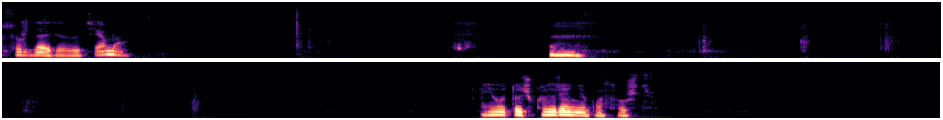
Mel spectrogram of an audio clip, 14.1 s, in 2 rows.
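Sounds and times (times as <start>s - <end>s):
faint crunches and mouth sounds: 2.1s - 2.6s, 4.8s - 10.0s
breathy sigh: 3.4s - 4.6s.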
